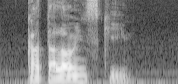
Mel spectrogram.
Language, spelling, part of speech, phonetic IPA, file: Polish, kataloński, adjective / noun, [ˌkataˈlɔ̃j̃sʲci], Pl-kataloński.ogg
